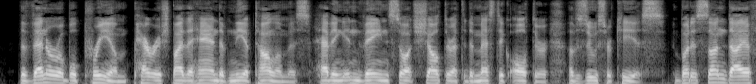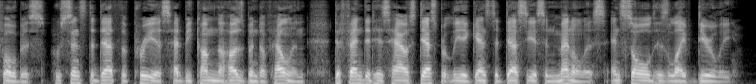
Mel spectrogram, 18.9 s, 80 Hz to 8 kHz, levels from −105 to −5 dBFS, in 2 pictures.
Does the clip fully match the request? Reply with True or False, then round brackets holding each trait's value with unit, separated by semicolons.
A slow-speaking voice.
False (160 wpm)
